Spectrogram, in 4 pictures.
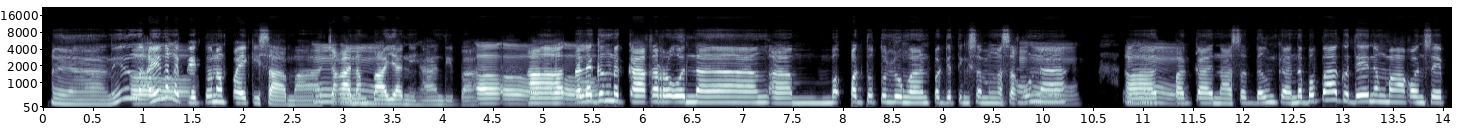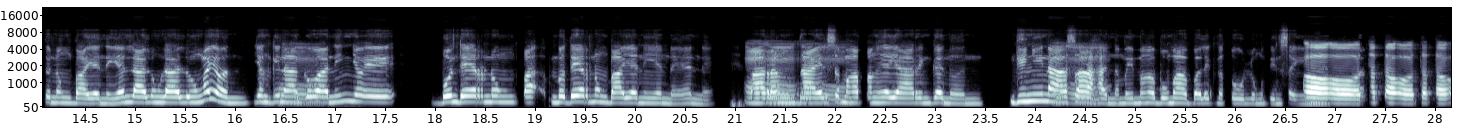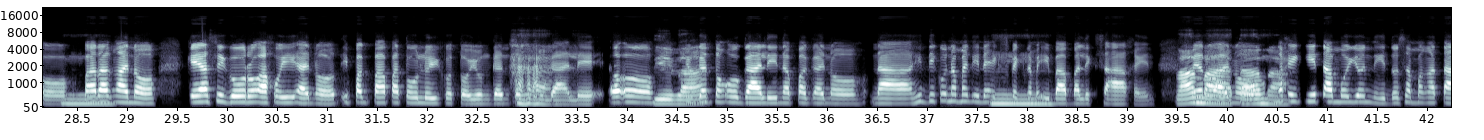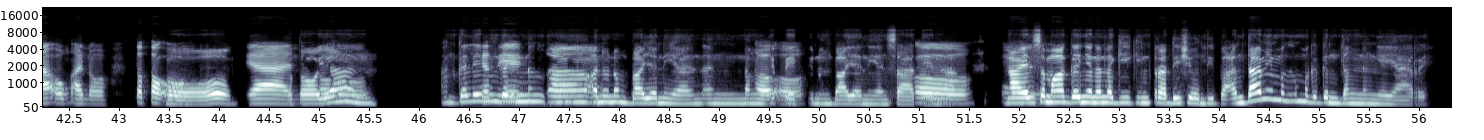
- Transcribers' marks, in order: chuckle
- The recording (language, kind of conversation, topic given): Filipino, unstructured, Ano ang kahalagahan ng bayanihan sa kulturang Pilipino para sa iyo?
